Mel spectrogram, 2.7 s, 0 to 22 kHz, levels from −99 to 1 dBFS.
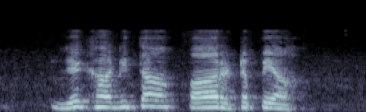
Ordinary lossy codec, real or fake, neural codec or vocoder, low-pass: MP3, 64 kbps; real; none; 7.2 kHz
